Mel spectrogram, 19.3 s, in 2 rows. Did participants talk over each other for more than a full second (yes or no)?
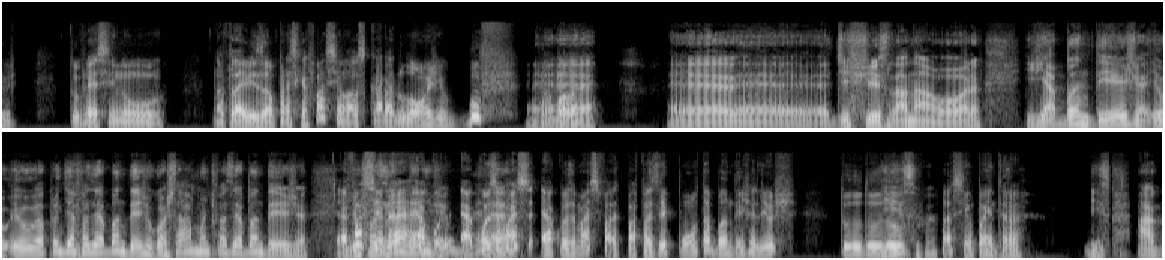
yes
